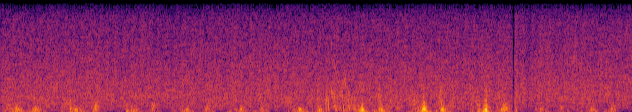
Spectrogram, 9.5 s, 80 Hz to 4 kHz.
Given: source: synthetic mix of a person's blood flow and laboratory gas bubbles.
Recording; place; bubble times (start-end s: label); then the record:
Doppler ultrasound of blood flow; precordium
4.85-5.25 s: bubbles
From the record:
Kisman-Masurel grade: 211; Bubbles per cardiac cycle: several, 3 to 8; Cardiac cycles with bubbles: 1 to 10%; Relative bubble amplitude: barely perceptible (0.100 to 0.250); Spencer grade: 1 (occasional bubble signal discernible with the cardiac motion signal, with majority of cardiac periods free of bubbles); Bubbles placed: anywhere in the cardiac cycle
